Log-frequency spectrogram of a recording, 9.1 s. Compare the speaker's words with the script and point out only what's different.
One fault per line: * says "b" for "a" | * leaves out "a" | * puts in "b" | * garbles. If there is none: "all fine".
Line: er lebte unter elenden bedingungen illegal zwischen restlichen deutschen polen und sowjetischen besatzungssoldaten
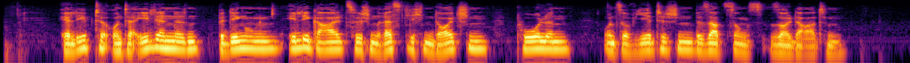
all fine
